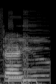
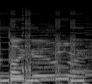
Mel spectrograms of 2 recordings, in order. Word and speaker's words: Bagu: But first, you have to get the a letter from a guy named Bagu, or Bagu, or I don't know how to pronounce it.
